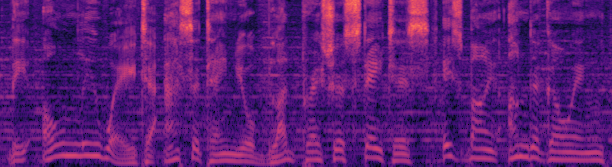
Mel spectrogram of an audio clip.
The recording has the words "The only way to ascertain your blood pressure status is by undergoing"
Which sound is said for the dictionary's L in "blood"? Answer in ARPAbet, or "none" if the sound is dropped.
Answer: L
